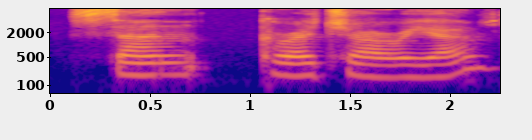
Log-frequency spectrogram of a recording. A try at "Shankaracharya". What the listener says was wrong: Shankaracharya. So, this S, when it has this sign, so it is sh, not s. Yes, it will sound as sh. So, just like it's not Sri, it's Shri Krishna.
